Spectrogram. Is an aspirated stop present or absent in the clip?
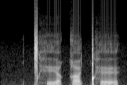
present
